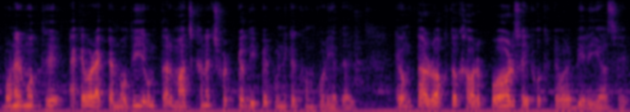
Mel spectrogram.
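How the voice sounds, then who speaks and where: A man with a medium-pitched voice narrates a scripted ghost story for a cartoon. He speaks as a storyteller, with clear noise and ambience behind his voice.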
